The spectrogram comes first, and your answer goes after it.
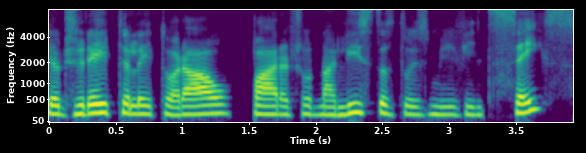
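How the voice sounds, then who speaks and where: In a dry, close sound with no echo, a woman speaks in a monotone, flat way. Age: 60s. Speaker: lawyer, webinar presenter. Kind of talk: webinar introduction. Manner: hesitant, many fillers.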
